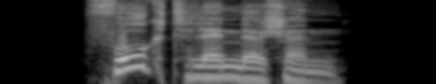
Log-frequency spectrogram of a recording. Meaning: inflection of vogtländisch: 1. strong genitive masculine/neuter singular 2. weak/mixed genitive/dative all-gender singular 3. strong/weak/mixed accusative masculine singular 4. strong dative plural
- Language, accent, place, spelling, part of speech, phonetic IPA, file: German, Germany, Berlin, vogtländischen, adjective, [ˈfoːktˌlɛndɪʃn̩], De-vogtländischen.ogg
